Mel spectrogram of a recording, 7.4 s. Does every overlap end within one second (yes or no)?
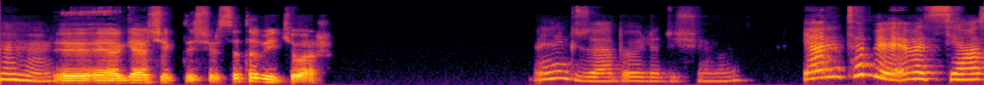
yes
